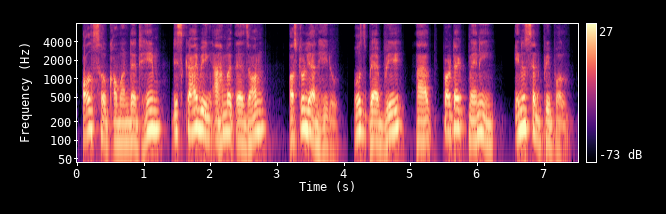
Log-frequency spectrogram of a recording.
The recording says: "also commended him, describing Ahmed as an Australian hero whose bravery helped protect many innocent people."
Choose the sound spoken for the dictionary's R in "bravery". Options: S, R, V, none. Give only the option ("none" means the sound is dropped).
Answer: none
